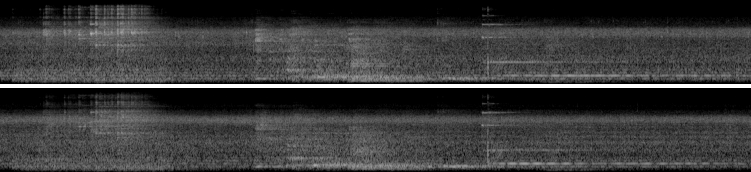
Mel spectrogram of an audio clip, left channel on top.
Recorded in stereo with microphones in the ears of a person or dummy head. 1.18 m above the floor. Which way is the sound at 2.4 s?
45° left (ahead or behind).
